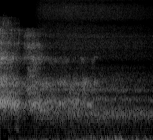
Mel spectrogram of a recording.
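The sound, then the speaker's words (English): A deep breath exhaled from the belly in a guided breathing exercise, a single long, airy whoosh that starts strongest and gradually fades away, soft and alone. “So empty out all your air. And fill the belly. Exhale.”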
